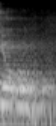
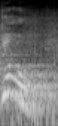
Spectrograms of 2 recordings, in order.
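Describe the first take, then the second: First: The word is said plainly without extra marking. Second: The word is strongly marked and exaggerated. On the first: The speaker calls it right. "sino que es yu" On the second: The speaker calls it wrong. "no lo marcamos así tan yu"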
